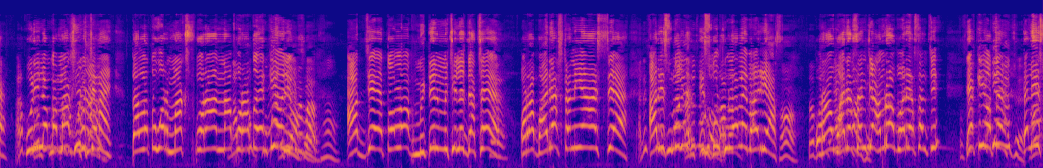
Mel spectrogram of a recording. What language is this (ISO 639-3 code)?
ind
